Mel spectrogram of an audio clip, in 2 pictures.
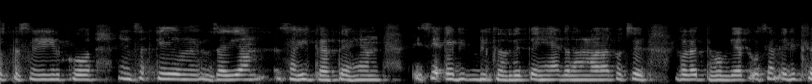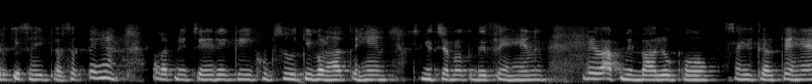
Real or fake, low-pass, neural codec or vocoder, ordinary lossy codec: fake; 7.2 kHz; codec, 32 kHz, 1.9 kbps, SNAC; Opus, 24 kbps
